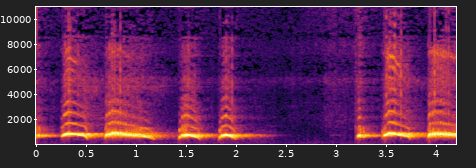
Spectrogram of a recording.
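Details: Female spotted dove (tekukur) giving the kuk-kuk call: a phrase of five low, mellow coos with a longer drawn central note, then silence and a second phrase of three hollow coos. Nothing else is heard.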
